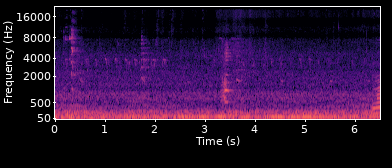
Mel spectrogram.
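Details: Egyptian geese (Alopochen aegyptiaca) at a park pond, among 100+ geese and a family with eight goslings heading into the water, give a few short, harsh honks spaced a second or two apart over a grass-cutting machine's low rumble and a person talking.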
